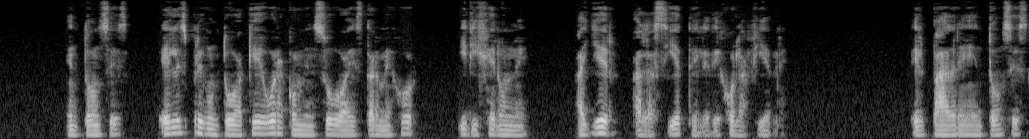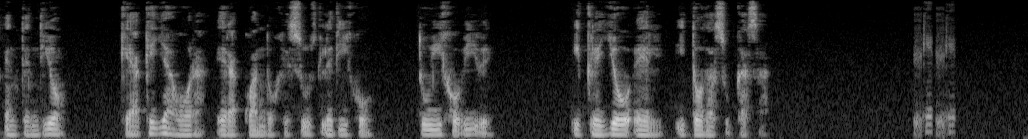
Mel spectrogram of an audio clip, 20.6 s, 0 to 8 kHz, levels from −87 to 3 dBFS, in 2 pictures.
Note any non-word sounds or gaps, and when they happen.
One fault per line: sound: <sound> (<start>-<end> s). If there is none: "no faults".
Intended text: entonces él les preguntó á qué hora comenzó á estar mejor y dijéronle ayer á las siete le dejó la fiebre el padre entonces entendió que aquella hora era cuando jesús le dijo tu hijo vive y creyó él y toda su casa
sound: laugh (19.4-19.9 s)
